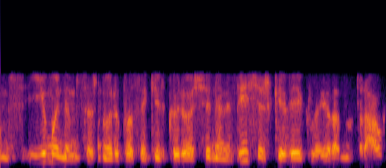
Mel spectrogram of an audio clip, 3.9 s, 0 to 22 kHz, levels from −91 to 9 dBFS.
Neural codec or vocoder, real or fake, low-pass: vocoder, 44.1 kHz, 128 mel bands, Pupu-Vocoder; fake; 3.6 kHz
